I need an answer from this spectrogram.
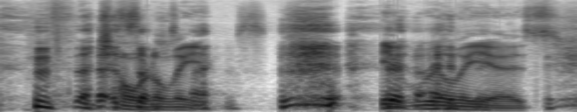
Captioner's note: laughs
